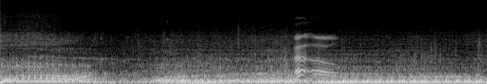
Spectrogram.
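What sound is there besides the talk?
turbocharged 1967 Chevelle doing burnouts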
